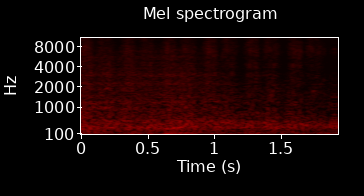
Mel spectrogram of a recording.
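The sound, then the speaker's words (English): Hands rubbing briskly together to build warmth: a continuous dry swishing made of many quick back-and-forth strokes in an even rhythm, at a steady moderate level with no voices. “And then you can take your hands and rub them together, generating some heat in between them.”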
